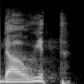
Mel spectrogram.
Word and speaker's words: Dawid: Misalnya contoh Raja Daud itu namanya bukan Daud, namanya juga bukan David, tapi Dawid. Bahasa Ibrani kan Dawid.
